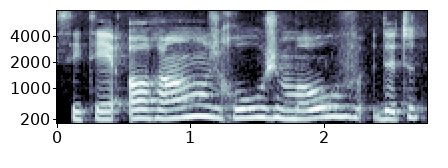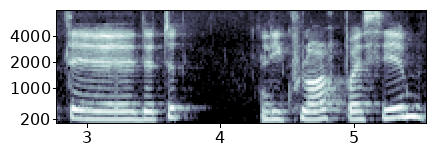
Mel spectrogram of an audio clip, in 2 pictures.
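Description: The dark, mellow tone holds a fairly even intonation on a very clean recording with a silent background. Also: woman. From Quebec, Victoriaville. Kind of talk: casual interview.

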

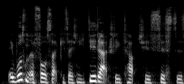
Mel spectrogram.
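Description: A woman with a British accent, fairly low pitch and a dark, mellow tone, very fast pace, on a very clean recording with a silent background and a dry, close sound with no echo. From UK. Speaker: sociologist. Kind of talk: interview.

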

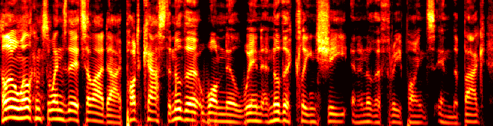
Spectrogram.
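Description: A normal speaking voice at a fairly quick pace, with ordinary pitch variation and a very clean recording over a silent background. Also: man, medium pitch for a man, hardly any pauses. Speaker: football podcast host. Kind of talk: casual football podcast chat and match review.

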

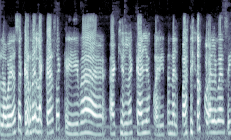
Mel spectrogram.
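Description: Her voice sits high in pitch, and this woman's pitch variation is ordinary. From Tijuana, Mexico. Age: 20s. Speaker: guest sharing paranormal experience. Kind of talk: testimony.

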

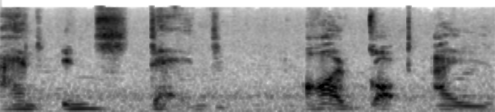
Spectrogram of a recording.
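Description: A man speaks very slowly in a fairly high voice over clear background noise. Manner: gruff, exasperated ranting.

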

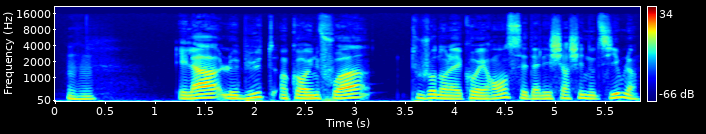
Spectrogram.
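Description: A man's medium-pitched voice at a moderate pace, with long, frequent pauses and fairly even intonation, on a very clean recording with a silent background. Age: 30s. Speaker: digital marketing manager. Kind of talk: interview. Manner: halting.

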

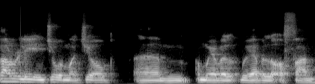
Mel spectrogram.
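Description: Here a man speaks with an English accent. His pace is fairly quick and his intonation fairly even. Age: 50s. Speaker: stuntman. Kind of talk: interview.

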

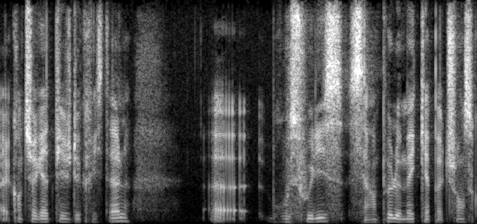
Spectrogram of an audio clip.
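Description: Intonation from this man stays monotone and flat. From Normandy, France. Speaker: film critic and podcast co-host. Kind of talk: casual chat.

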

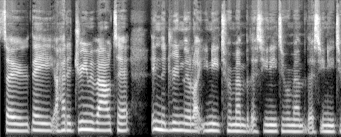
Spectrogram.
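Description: A woman with a British accent, fairly low in pitch, very fast in pace and fairly even in intonation, on a very clean recording with a silent background. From Britain. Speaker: psychic medium and podcast host. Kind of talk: casual interview.

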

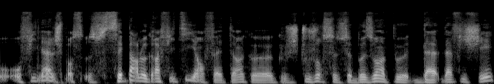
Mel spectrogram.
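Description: A somewhat breathy man at medium pitch and a moderate pace, with lively intonation and a dry, close sound with no echo. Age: 40s. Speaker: artist. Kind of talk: interview. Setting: live audio room.

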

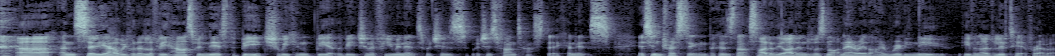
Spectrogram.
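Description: A man with a very deep, low pitch talks at a very fast pace with hardly any pauses. He has a southern English accent and ordinary pitch variation. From Isle of Wight, southern England. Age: 30s. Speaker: beauty brand founder. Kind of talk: interview.

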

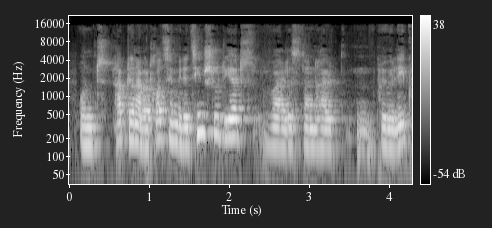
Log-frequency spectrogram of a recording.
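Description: Against noticeable background noise and audible room echo, a woman speaks with a very deep, low pitch and ordinary pitch variation. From East Germany. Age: 60s. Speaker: family therapist and clinic founder. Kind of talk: interview.

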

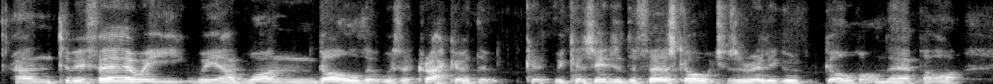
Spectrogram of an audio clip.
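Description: In a fairly high pitch, a man speaks at a moderate pace with a dark, mellow tone and monotone, flat intonation. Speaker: football pundit. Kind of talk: casual panel chat.

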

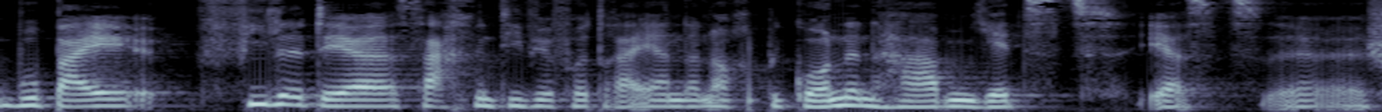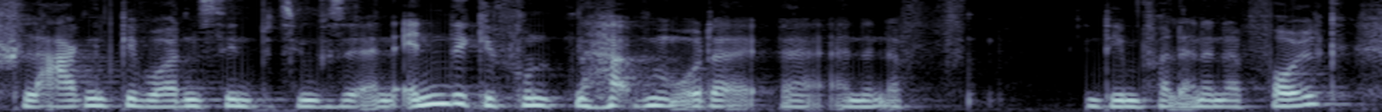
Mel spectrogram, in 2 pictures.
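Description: With vocal fry and fairly even intonation, a woman speaks at a moderate pace in a fairly low pitch. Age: 20s. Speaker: lawyer and women's network co-founder. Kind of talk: interview conversation.

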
